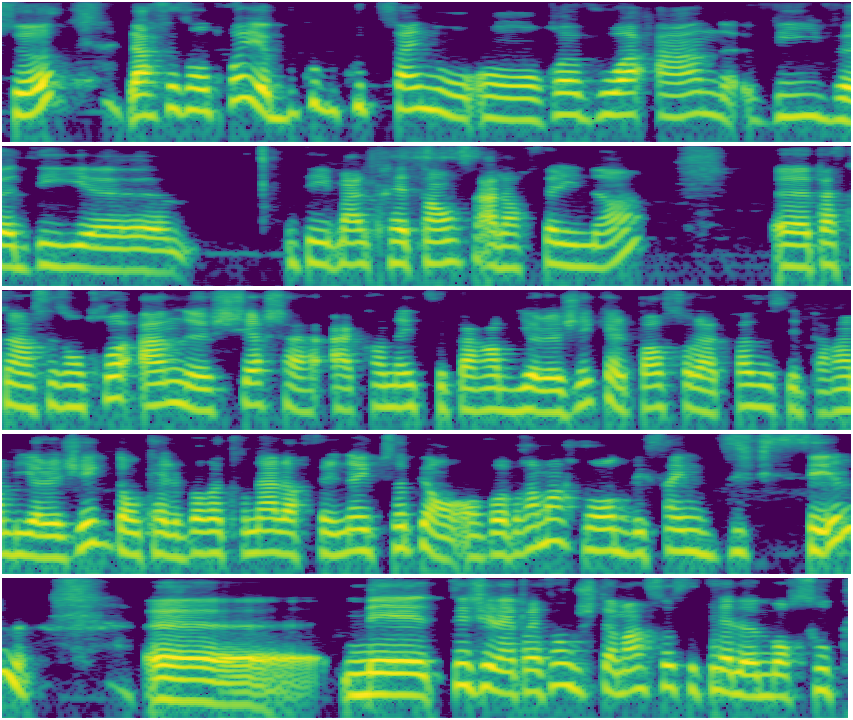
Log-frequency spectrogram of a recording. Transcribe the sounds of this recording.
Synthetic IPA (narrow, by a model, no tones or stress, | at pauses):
sɔlasɛzɔ̃t̪χwaijabokubokud̪əsɛnuʔɔ̃ʁəvwaʔanviːvød̪eø | d̪emalt̪χɛt̪ɑ̃ːsa̰lɔʁfəlina | øpaʁsə̥kəd̪ɑ̃sɛzɔ̃t̪χwaʔanʃɛʁʃaːkɔnɛt̪χsepaʁɑ̃biɔlɔʒɪkɛlpɑ̃syʁlat̪χasd̪əsepaʁɑ̃biɔlɔʒɪk̚d̪ɔ̃kɛlvaʁət̪uʁnealɔʁfəlinaet̪u̥sɔpiɔ̃ʔɔ̰̃vavʁɛmɑ̃ʁəvwaːʁd̪esɛ̃nd̪ifi̥sil | ø | mɛt͡seʒelɛ̃pχɛsjɔ̃kʒyst̪əmɑ̃sʌset̪ɛləmɔʁso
